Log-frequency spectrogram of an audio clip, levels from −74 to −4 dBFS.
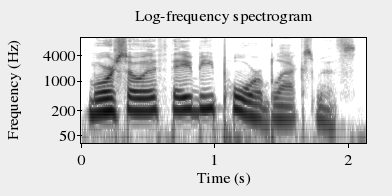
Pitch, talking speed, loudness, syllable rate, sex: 170 Hz, 195 wpm, -17 LUFS, 4.0 syllables/s, female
